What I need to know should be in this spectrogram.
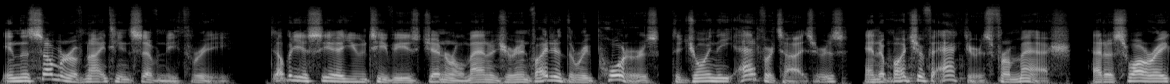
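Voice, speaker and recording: Older man narrating with lively intonation. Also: mid-range voice, no echo, studio quality. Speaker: essayist reading own story. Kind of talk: scripted personal narration.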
